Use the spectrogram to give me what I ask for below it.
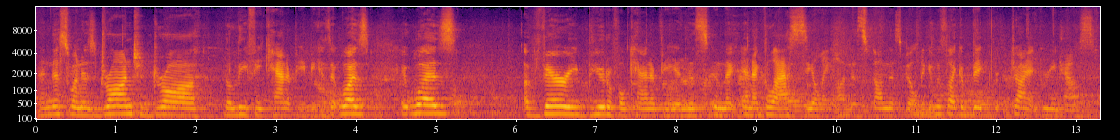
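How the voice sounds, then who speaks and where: A woman's voice: on the low side, fairly even intonation, moderate pace, rough recording. Chatty woman giving a phone-filmed gallery tour. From Congo. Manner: chatty, showing work while walking around. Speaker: artist. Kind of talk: casual livestream gallery tour. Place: indoor art gallery at a busy opening. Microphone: handheld phone livestream. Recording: crowd chatter behind, phone mic. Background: gallery crowd chatter.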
